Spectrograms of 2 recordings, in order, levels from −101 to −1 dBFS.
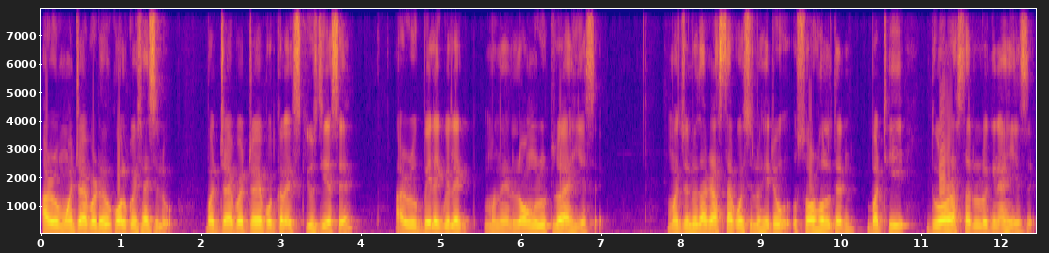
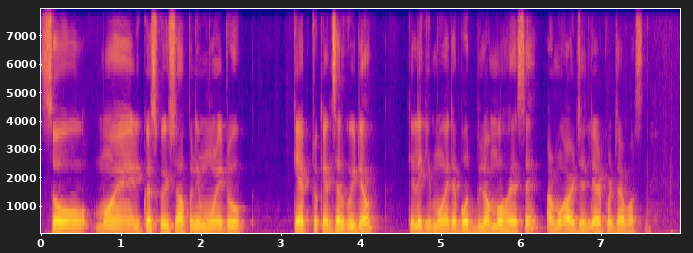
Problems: background sounds at intervals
